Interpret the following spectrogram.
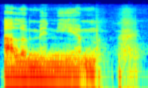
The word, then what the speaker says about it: aluminium: When I'm doing my synthetic, because that's how it's spelt. That's why we say aluminium. I mean, actually, there is a missing letter in the American version, isn't it? So it's sort of fair enough. It's internally consistent.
